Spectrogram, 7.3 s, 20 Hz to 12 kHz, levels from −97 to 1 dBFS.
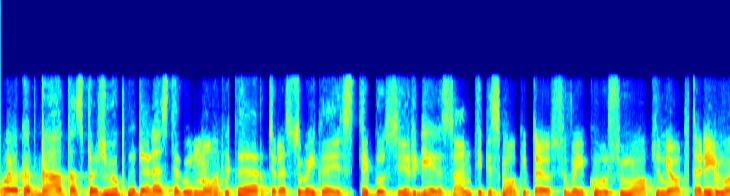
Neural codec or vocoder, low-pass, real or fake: codec, 16 kHz, 1 kbps, X-Codec, HuBERT features, trained on general audio; 7.2 kHz; fake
